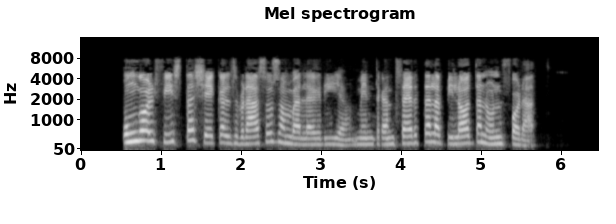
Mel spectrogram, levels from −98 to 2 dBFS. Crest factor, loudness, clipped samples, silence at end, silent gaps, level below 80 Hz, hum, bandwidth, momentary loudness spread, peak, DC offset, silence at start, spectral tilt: 18 dB; -18 LUFS; under 0.1%; 0.8 s; none; -68 dBFS; none; 8.2 kHz; 12 LU; -2 dBFS; under 0.1%; 0.55 s; -3 dB/octave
